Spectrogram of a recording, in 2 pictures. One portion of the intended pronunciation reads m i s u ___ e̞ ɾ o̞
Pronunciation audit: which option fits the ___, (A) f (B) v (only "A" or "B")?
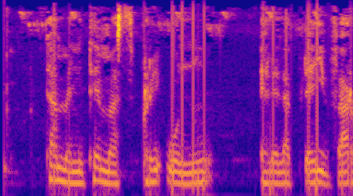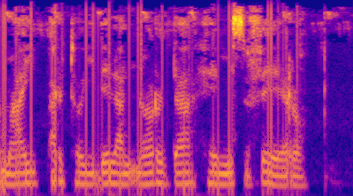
A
